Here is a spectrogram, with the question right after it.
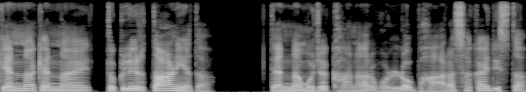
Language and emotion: Goan Konkani, sad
